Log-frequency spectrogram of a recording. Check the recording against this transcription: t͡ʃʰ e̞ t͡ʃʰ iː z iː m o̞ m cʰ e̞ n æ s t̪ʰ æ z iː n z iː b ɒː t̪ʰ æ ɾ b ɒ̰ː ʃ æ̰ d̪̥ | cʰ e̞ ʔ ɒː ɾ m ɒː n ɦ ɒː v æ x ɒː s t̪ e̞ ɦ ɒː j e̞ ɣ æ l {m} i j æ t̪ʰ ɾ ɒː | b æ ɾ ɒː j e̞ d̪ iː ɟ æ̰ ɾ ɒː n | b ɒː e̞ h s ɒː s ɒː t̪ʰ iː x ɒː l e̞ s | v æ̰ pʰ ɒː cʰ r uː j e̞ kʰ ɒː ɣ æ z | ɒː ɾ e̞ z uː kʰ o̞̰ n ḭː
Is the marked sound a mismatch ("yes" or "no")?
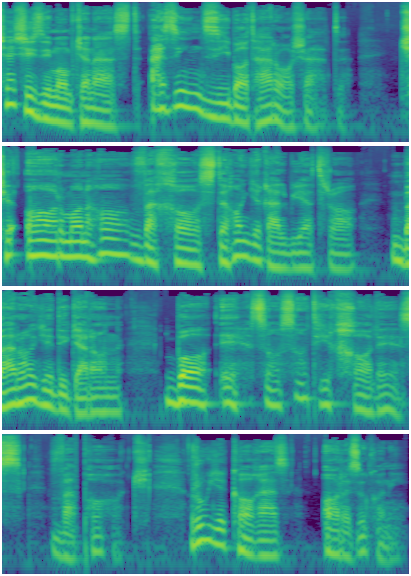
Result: yes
